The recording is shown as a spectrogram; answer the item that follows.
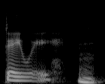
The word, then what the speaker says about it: Dewi: And I think I even mispronounced it when I first saw the name because with my American brain, I was like, oh, Dewey. And then I had to go to some Dutch name pronunciation website, which is funny, to understand that the Indonesian E sounds like an A.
